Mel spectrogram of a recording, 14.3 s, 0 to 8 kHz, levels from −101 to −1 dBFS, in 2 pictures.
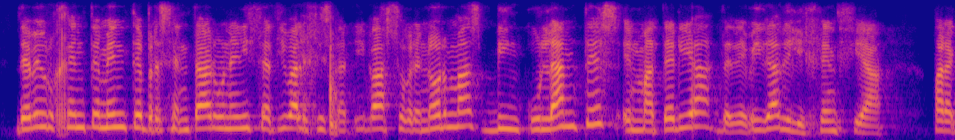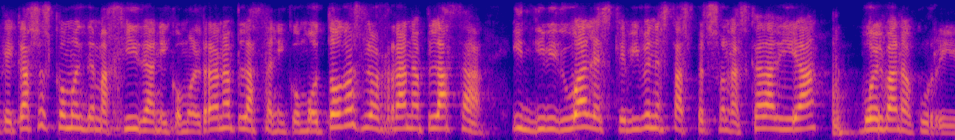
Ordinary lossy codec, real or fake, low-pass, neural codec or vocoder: Opus, 32 kbps; fake; 7.2 kHz; codec, 16 kHz, 16 kbps, FunCodec, trained on LibriTTS, 50 frames a second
